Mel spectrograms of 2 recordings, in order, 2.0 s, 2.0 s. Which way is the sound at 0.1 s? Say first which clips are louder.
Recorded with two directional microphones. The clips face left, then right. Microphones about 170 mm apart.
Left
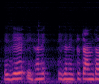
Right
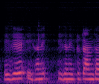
Even; 15° right (ahead or behind).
